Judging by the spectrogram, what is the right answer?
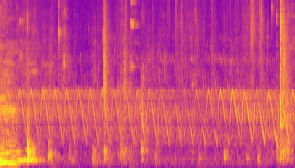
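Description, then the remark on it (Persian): A passing police car's siren wails in rapid, repeating rising-and-falling sweeps, fairly loud and steady for several seconds, with faint traffic noise underneath and no one talking. “صدایش مثل موتور پلیس است.”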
